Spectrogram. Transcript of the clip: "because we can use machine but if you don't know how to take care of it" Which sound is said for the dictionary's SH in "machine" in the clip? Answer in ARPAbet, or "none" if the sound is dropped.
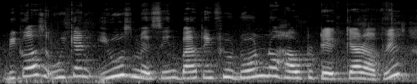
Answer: S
